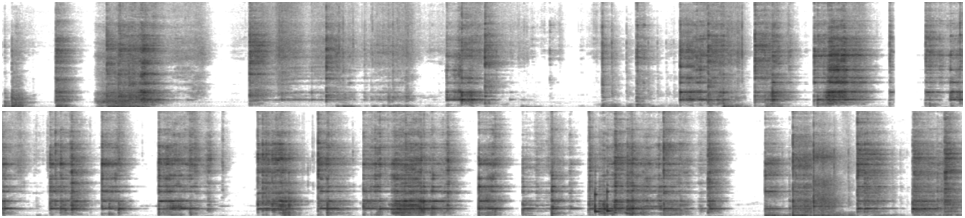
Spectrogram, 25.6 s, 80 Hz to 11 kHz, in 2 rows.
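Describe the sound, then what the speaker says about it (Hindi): A spoon knocks and scrapes against a pot as vermicelli (sevaiyan) goes into thickened milk and is stirred, giving repeated metallic clatters in uneven bursts with short pauses. "अब तकरीबन हमारा दूध गाढ़ा होके 1 लीटर रह गया, तो हम अब इसमें डालते हैं सेवइयाँ।"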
